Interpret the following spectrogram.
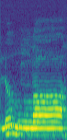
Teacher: حلق میں نہیں جانا بلکہ للہ، منہ سے ہی باہر آ جا رہا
